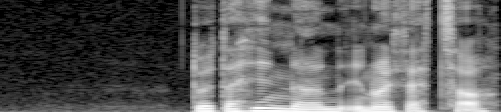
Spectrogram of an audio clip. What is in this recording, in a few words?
"hunan", Welsh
